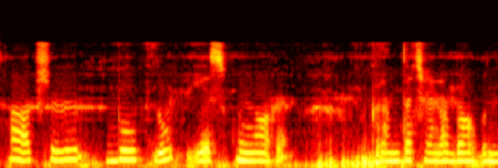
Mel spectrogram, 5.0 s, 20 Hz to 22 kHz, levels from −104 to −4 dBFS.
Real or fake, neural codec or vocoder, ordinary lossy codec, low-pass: fake; codec, 16 kHz, 4 kbps, FunCodec, trained on LibriTTS, 50 frames a second; none; none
